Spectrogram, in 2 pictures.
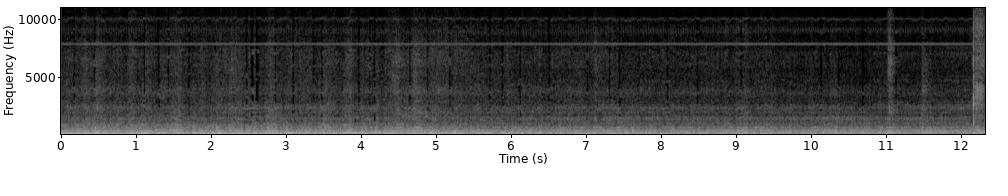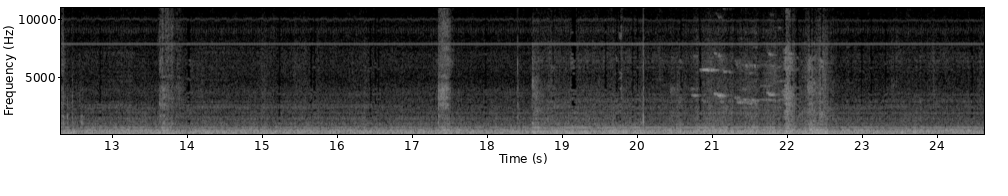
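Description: Steady low rumble of a CTA Orange Line rail car running on the track, heard from inside at the front of the car. It grows quieter through the first half and is broken by a few sharp clicks in the second half.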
